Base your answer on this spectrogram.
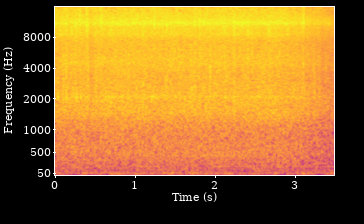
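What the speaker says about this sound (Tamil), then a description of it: "இடி மின்னலோடு கூடிய கனமழை பெய்தது" Heavy rain pours steadily over villages such as Kuthukkal Valasai, Ilathur and Panpozhi in a thunderstorm. It makes a dense, even hiss at constant loudness, with no thunderclap standing out.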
